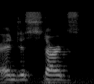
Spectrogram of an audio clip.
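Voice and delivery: ordinary talk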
